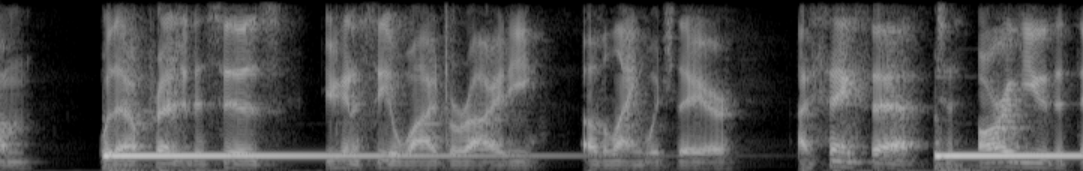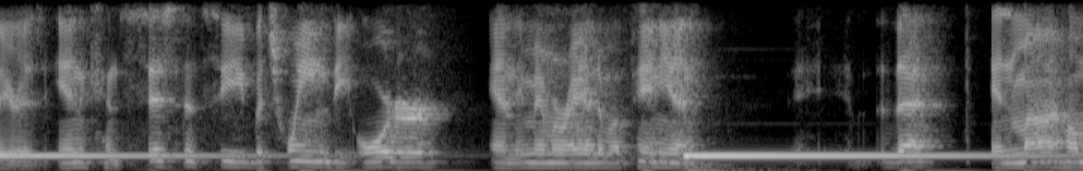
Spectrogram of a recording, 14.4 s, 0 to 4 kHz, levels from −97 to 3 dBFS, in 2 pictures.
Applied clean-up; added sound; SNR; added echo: none; Keyboard (musical); -1 dB; none.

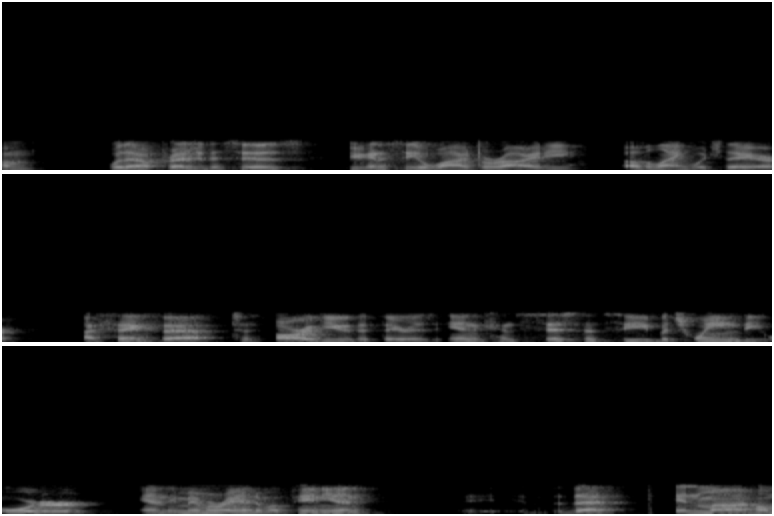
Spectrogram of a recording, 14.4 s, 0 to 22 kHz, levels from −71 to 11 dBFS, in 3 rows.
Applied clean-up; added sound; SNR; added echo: none; none; none; none.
